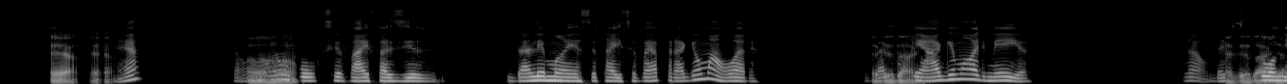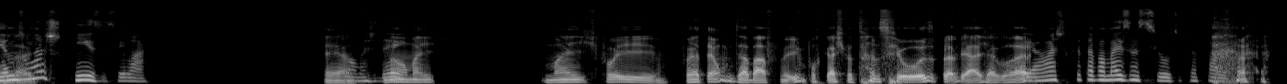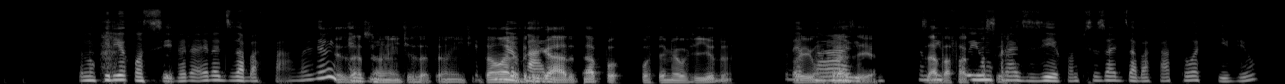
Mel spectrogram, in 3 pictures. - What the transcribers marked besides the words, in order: laugh; other background noise
- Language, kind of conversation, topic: Portuguese, advice, Como posso controlar a ansiedade antes e durante viagens?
